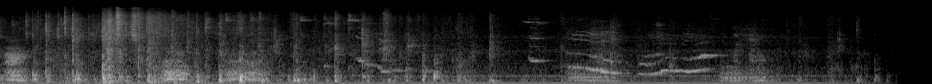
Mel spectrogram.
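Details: Six-week-old yellow and black Labrador Retriever puppies from a black Labrador mother give rough little growls and high squeaky whines while running and playing together.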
